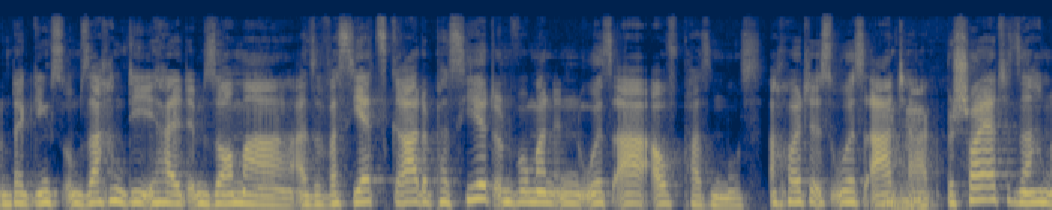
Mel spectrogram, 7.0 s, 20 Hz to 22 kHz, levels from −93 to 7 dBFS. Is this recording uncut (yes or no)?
yes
